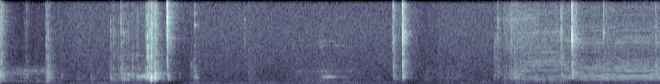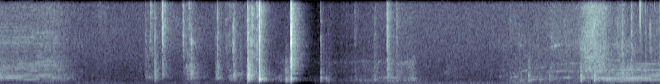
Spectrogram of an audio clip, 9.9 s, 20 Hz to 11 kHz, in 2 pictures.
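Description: A Sony DCR-TRV480 camcorder is handled close up, with soft clicks, a mechanical whir of the tape compartment and sharp snaps as a cassette goes in, all faint and alone.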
